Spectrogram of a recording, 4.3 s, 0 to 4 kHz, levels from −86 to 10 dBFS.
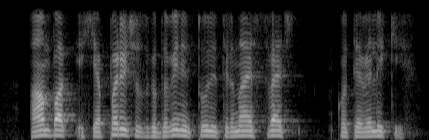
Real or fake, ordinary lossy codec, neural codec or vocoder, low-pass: real; none; none; 3.6 kHz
